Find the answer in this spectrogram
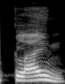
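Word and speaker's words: climb: आ लीम यहां पर एमबी आया है तो क्लाइम क्लाइम पढ़े क्लाइम नहीं पढ़ेंगे उसको हम यहां पर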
